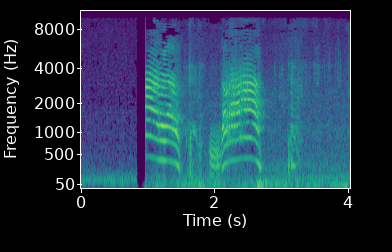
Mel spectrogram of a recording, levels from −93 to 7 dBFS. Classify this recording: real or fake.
real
